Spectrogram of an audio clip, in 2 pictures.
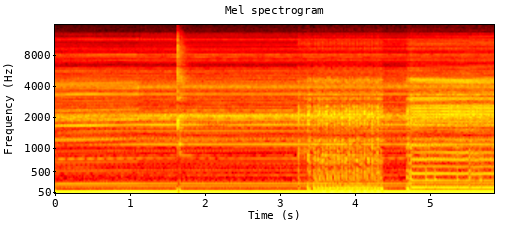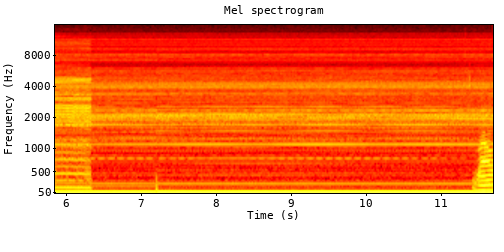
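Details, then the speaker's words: Seagate 1GB SCSI hard drive on an Adaptec AHA-1542CF, device ID 1 with a 16-second delayed spin-up: a steady high motor whine, a few seconds of quick chattering head seeks, then it settles; normal spin-up, drive seems to work. "I think this drive may actually work."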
